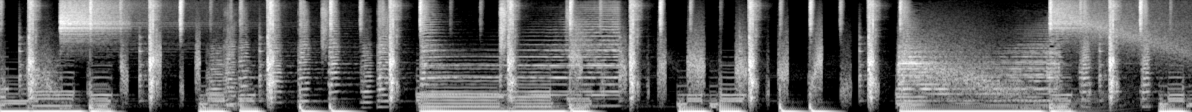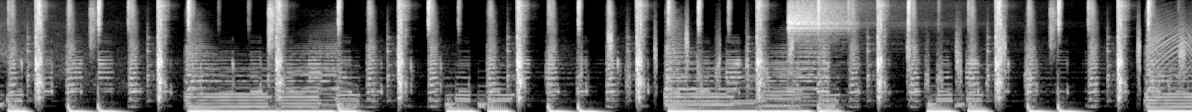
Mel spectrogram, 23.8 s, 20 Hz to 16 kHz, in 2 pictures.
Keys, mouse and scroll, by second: 0.0 scroll up 1, 0.0 r, 1.1 click, 4.4 typing, 4.6 scroll down 1, 5.2 shift+middle click, 6.4 scroll down 1, 6.5-8.5 scroll up 1, 8.8-9.8 scroll down 1, 9.8 click, 11.1 middle click, 11.9 shift+middle click, 12.4 click, 13.0 g, 13.6 click, 14.7 g, 15.6 m, 16.1 click, 16.4-17.0 scroll down 1, 17.1 shift+middle click, 19.6 click, 23.1 middle click.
